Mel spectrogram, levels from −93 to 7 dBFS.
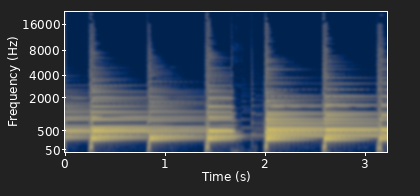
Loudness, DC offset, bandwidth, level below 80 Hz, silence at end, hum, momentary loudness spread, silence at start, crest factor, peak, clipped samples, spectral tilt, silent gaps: -18 LUFS; under 0.1%; 16 kHz; -52 dBFS; 0 s; none; 7 LU; 0 s; 14 dB; -2 dBFS; under 0.1%; -6.5 dB/octave; none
